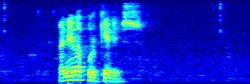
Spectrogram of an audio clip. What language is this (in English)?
Catalan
